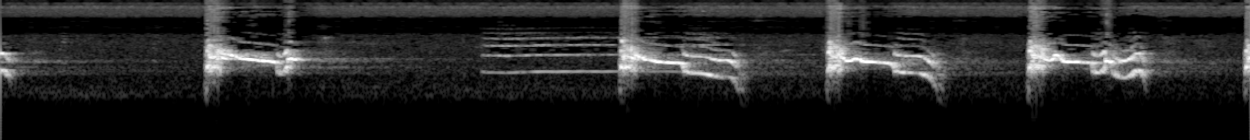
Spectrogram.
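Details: Cato the Jack Russell Terrier serenades departing hounds after a day's foxhunting at Quail Roost. Four warbling, downward-curving howl-barks repeat every two seconds, and a steady, pure hunt-horn note sounds briefly between the first and second cries.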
